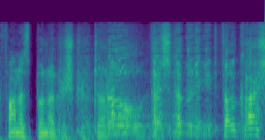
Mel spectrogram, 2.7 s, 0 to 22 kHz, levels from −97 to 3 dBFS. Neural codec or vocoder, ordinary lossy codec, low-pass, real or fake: codec, 16 kHz in and 24 kHz out, 0.4 kbps, LongCat-Audio-Codec, two codebook decoder; MP3, 64 kbps; 10.8 kHz; fake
